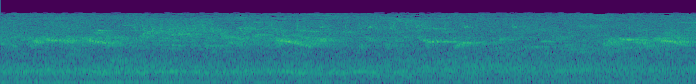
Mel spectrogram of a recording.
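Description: Tropical nature ambience: birds calling in short repeated phrases, some falling in pitch, over a steady background hiss.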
